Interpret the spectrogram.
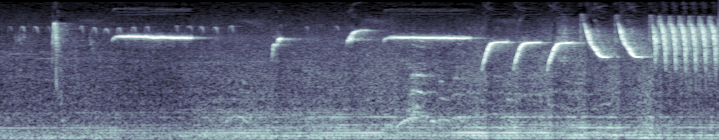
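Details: Champion canary in full, constant song: long, even high whistles and upslurred notes, then a series of downward-swooping notes that quicken into a fast rattling trill at the end.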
